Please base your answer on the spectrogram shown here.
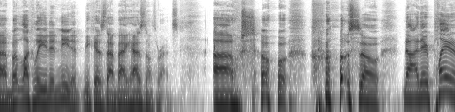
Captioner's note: laugh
